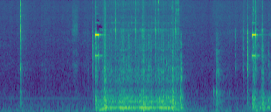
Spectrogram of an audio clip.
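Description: A sewing machine runs a reverse stitch, a close steady whirring burst of under two seconds framed by short clicks of the mechanism before and after.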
